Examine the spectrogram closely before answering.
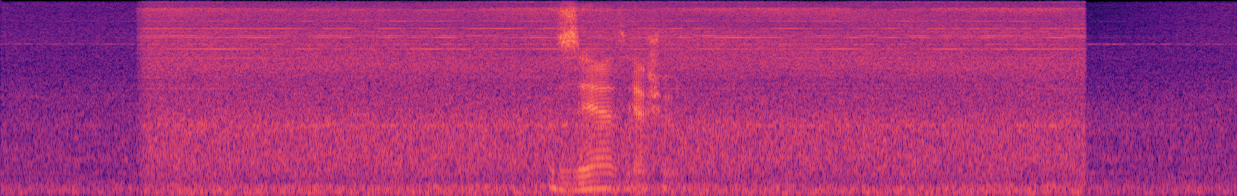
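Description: Jet engines roar steadily outside an aircraft.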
